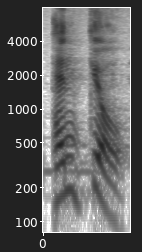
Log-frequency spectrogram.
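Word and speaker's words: 勉強: 본토 발음으로는 벤교 이렇게 얘기해요. 벤교.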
